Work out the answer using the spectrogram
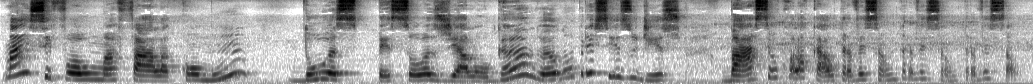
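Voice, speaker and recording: A woman's voice: sits high, big pitch swings, moderate pace, a little mellow, a little hiss or hum. A woman teacher explaining a lesson, reading passages aloud and asking the class rhetorical questions. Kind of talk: online Portuguese lesson.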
